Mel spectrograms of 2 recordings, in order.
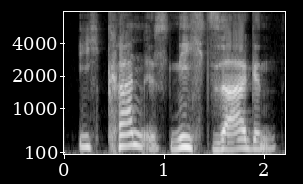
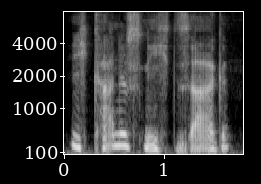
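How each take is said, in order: First: High, drawn-out, forceful wail; anguished sobbing. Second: High, slow, tearful refusal; sobbing. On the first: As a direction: wail the refusal slowly, putting more force into it. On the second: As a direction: sob it out, pitch right up. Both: Acted. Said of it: "schluchzte er".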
